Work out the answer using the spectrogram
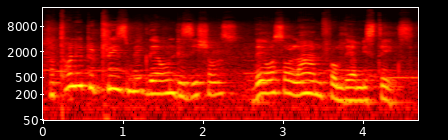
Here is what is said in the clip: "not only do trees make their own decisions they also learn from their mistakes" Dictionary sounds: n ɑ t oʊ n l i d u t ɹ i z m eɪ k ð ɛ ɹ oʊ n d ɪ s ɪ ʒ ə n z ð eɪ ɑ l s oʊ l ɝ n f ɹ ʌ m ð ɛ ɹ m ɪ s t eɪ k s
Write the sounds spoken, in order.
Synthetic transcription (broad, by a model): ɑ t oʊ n i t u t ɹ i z m eɪ k ð ɛ ɹ oʊ n d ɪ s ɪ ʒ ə n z ð eɪ ɑ l s oʊ l ɝ n f ɹ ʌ m ð ɛ ɹ m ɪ s t eɪ k s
